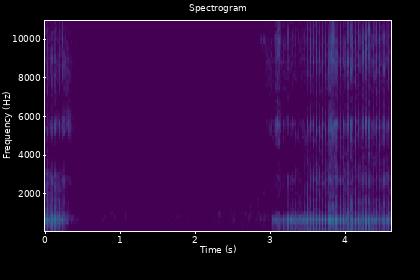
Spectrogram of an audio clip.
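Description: A Boston Terrier snores with a rapid, fluttering rattle after a brief noisy start and a quiet pause.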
